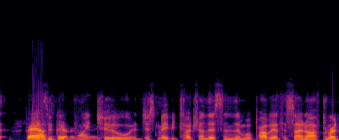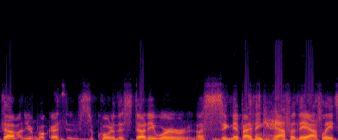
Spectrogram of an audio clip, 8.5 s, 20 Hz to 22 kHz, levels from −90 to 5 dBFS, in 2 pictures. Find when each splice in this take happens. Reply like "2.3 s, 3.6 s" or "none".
4.0 s, 6.7 s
